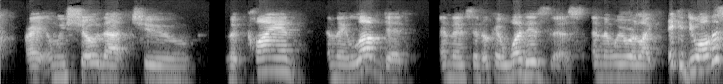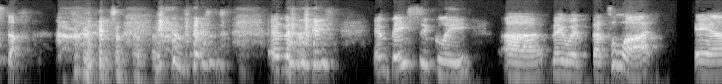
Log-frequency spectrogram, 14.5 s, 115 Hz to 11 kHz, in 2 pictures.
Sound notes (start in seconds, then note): 7.8 both laughing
